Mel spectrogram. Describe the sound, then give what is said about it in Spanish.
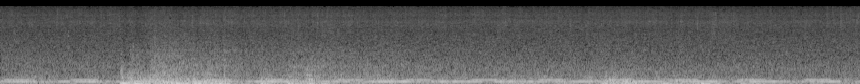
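Steady, hissing rain pours throughout while a deep thunder rumble rolls in near the start and another swells later, with a faint low hum running underneath. “En el reino de la naturaleza, cada tormenta es necesaria, es perfecta.”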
